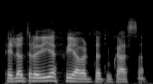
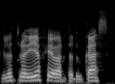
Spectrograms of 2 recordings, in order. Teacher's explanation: Sometimes I think that the Argentinian intonation is more plain or it's more flat.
